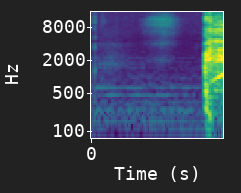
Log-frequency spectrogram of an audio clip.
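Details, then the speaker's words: One sudden loud cough burst from an adult with a bit of a cough, over low room hum, cut off at the end. "pardon me got a bit of a cough and you can hear my dog in the background with his reverse sneezing cuz he's been licking his paws like crazy"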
